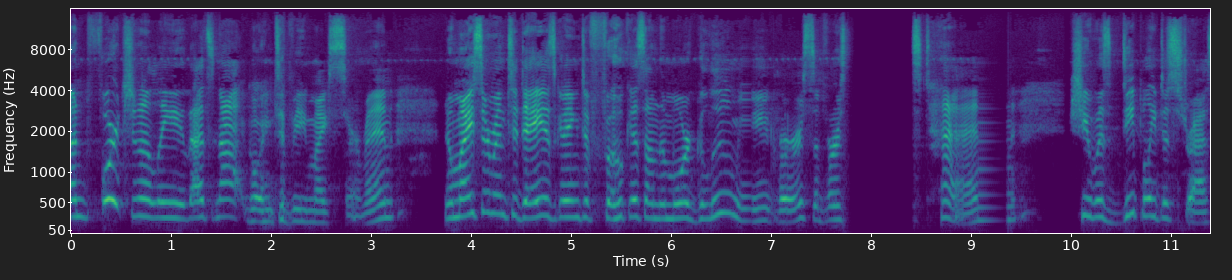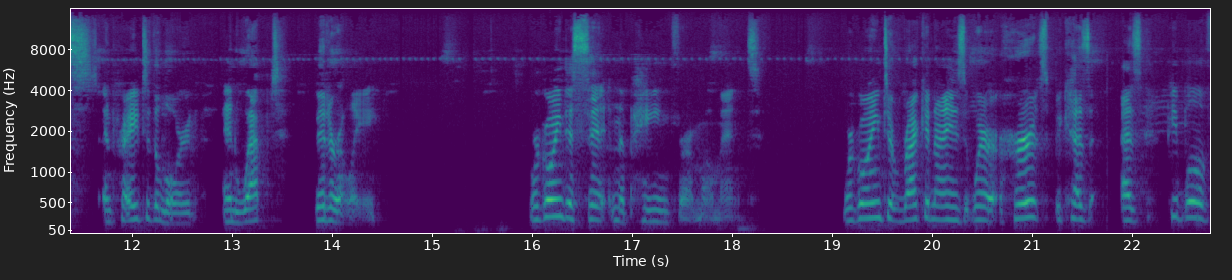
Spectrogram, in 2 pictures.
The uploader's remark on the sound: Sermon recorded at Garfield Community Farm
